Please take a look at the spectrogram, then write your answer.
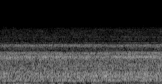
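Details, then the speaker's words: Diesel heater powered by AC extension cord, after about 14 minutes, turned up to full output at full temperature: steady even whir with constant fan tone, no surging or sputter; running well, exhaust very hot. "and you can see the heater is running very well it's at full temperature and it's putting very very nice heat"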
